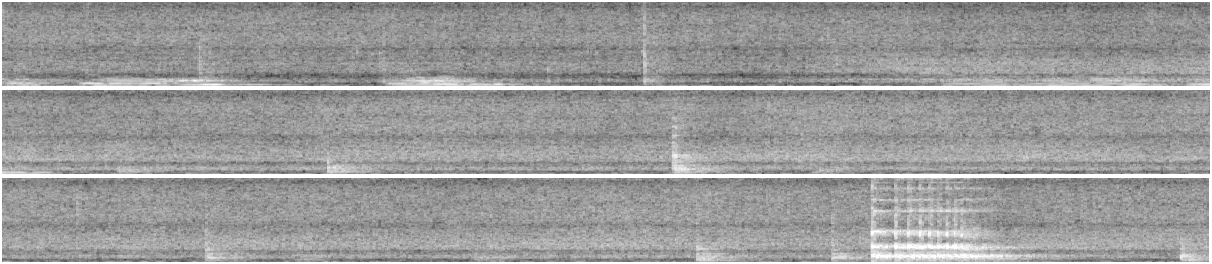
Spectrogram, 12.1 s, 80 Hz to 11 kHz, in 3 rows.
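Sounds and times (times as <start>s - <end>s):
prawns sizzling in hot oil: 0.0s - 12.0s
sharp metallic knock: 10.9s - 11.6s.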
